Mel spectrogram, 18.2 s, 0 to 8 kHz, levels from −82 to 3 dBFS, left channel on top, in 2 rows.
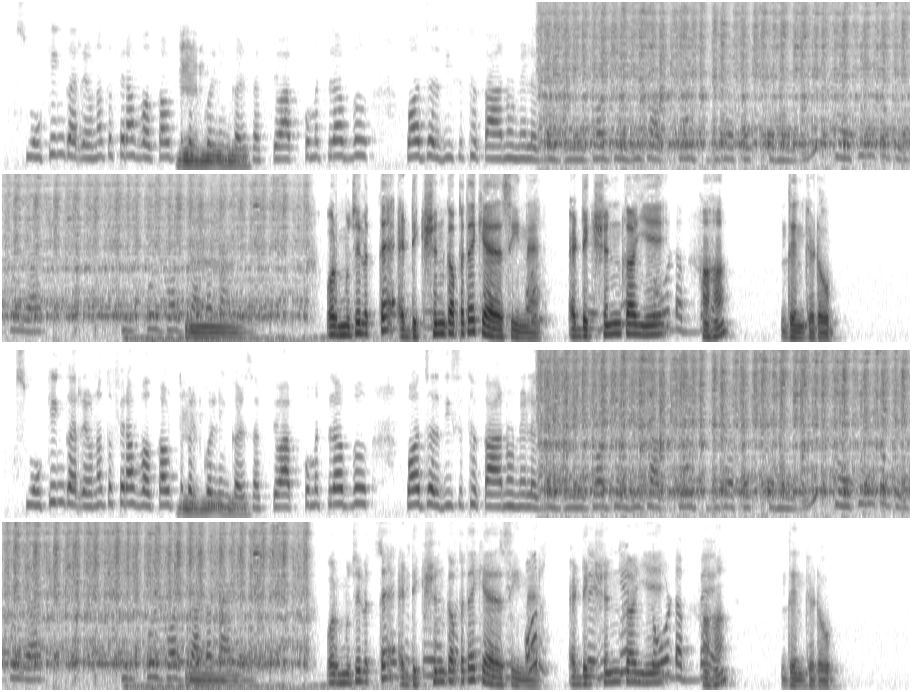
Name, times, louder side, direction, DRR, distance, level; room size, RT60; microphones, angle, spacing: voice 1, 0.1-3.7 4.1-9.7 10.3-11.7 12.9-16.3, right 5 dB, 50° right, 0.5 m, -37 dB
voice 2, 1.8-2.4 10.9-11.5 12.3-14.5 14.8-15.7 16.1-16.3 16.9-17.4, left 7 dB, 70° left, 0.3 m, -24 dB
sound 1, 5.3-12.2, right 6 dB, 30° right, 0.9 m, -31 dB
sound 2, 10.3-14.6, left 1 dB, 15° left, 2.1 m, -47 dB
7.1 x 4.5 x 2.9 m
head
